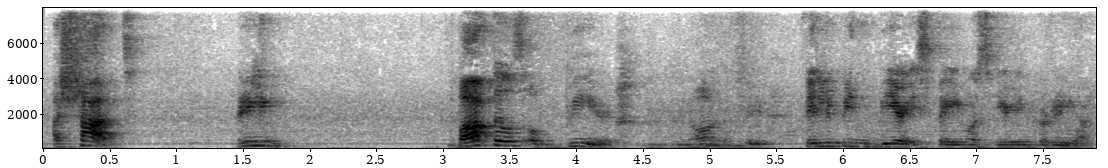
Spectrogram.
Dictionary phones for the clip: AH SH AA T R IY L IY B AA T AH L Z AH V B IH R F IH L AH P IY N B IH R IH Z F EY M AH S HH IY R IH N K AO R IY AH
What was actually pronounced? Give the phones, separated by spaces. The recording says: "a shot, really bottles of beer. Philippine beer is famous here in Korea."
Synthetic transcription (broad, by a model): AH SH AA T R IY L IY B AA T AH L S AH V B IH R F IH L AH P IY N B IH R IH S F EY M AH S HH IY R IH N K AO R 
